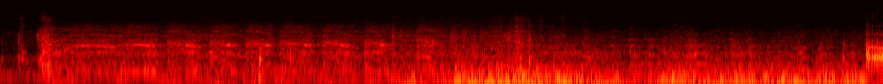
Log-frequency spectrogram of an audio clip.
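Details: Summit with new transmission, cold start: won't start in Park but starts in Neutral. Starter cranks briefly, engine catches and settles to idle, misfiring slightly as usual when cold. Immobilizer was suspected; cause is a misadjusted shifter position (neutral safety) sensor on the transmission.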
